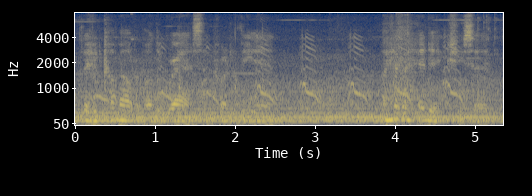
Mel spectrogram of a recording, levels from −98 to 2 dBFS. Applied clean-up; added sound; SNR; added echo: none; Ocean; -1 dB; reverberation time 0.1 s.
